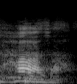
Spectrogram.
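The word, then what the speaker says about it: هذا: explained in the key also so it is haazah okay means this and means a house are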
